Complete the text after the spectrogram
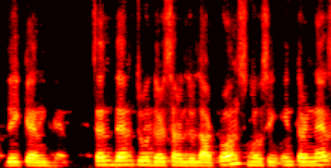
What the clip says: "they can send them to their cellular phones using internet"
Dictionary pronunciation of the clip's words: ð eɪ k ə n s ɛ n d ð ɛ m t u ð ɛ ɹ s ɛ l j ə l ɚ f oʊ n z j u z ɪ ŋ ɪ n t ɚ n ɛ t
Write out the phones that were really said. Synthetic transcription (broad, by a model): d eɪ k ə n s ɛ n d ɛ m t u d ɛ ɹ s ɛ l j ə l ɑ p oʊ n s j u s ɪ ŋ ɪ n t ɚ n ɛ t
